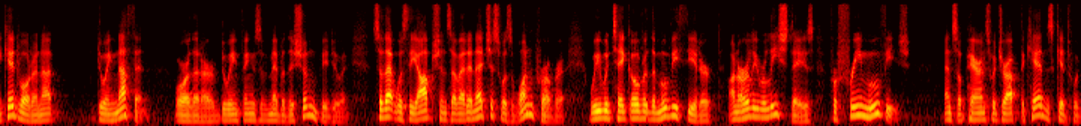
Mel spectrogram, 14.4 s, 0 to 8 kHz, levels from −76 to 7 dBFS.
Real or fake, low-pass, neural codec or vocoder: fake; 7.2 kHz; codec, 16 kHz, 0.2 kbps, FocalCodec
